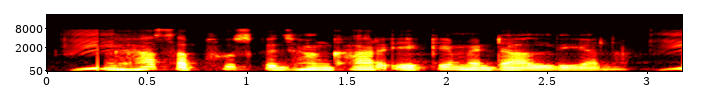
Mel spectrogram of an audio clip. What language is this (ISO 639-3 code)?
bho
